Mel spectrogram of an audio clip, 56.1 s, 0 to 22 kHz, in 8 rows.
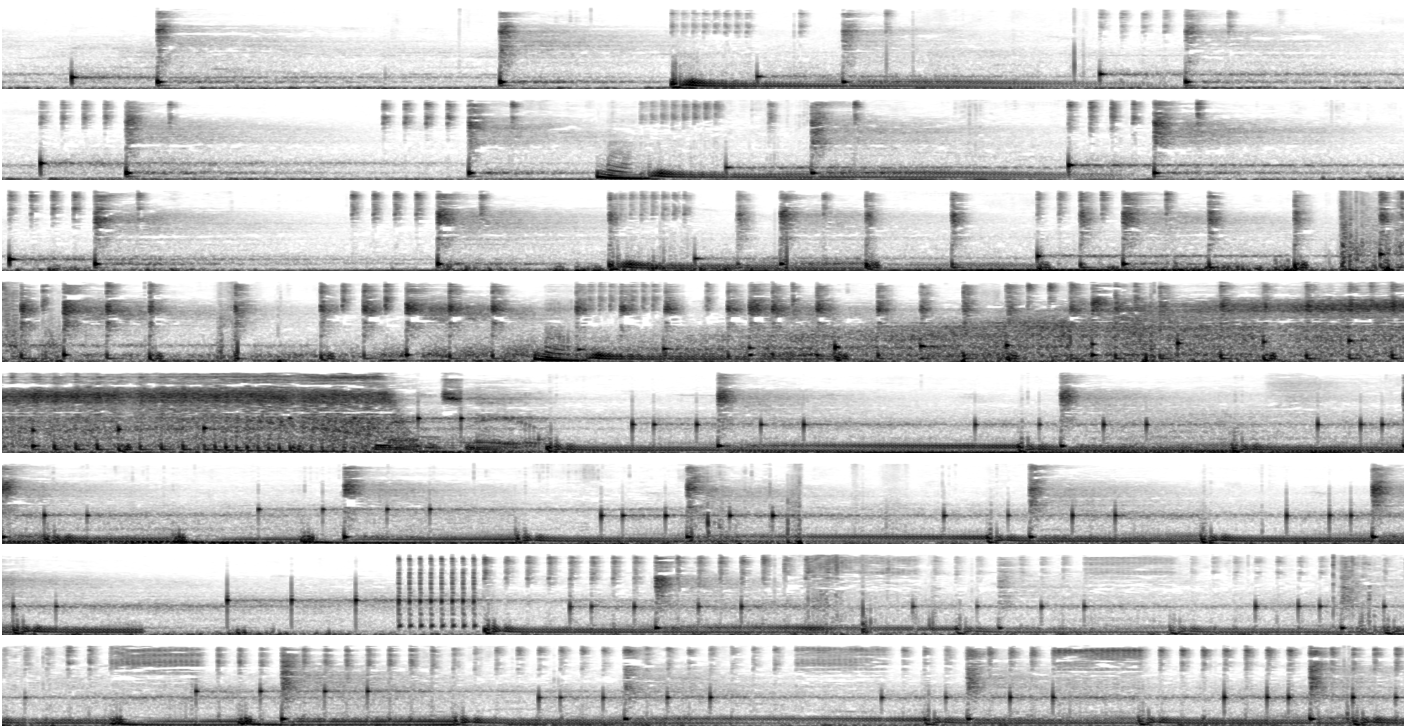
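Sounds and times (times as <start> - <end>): dense loud music: 0.0 - 43.1, 44.4 - 56.0
ticking hi-hats: 2.5 - 42.8, 44.0 - 56.0
deep bass notes sliding downward: 15.4 - 30.1.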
